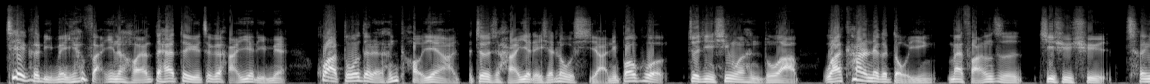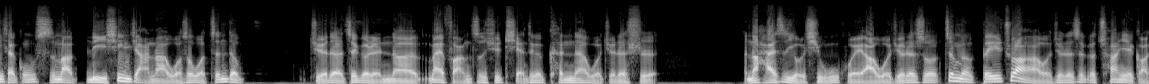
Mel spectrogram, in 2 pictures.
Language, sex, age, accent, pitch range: Chinese, male, 50-69, native, 80-110 Hz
